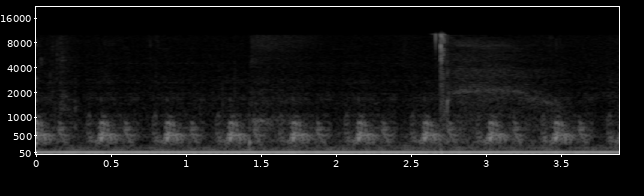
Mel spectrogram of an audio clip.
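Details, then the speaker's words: Fetal heart rate on Doppler monitoring in a laboring woman having contractions about every two minutes: rapid, regular whooshing beats about 136 to 140 a minute, within the normal 110–160 range. "Up here we see the baby's heart rate. Normal, of course, is 110 to 160 and we can see that this baby's baseline is"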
